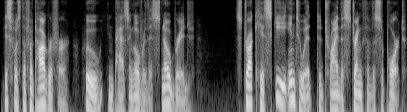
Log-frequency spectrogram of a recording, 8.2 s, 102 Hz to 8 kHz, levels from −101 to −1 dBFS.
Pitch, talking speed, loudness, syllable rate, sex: 105 Hz, 170 wpm, -22 LUFS, 4.6 syllables/s, male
